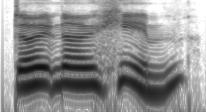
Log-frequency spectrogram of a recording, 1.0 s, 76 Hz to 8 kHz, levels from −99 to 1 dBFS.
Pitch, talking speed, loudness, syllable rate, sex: 230 Hz, 175 wpm, -14 LUFS, 3.5 syllables/s, female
